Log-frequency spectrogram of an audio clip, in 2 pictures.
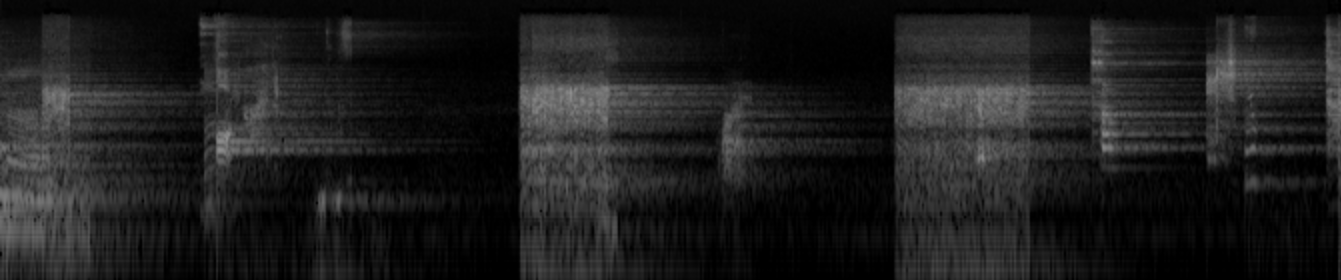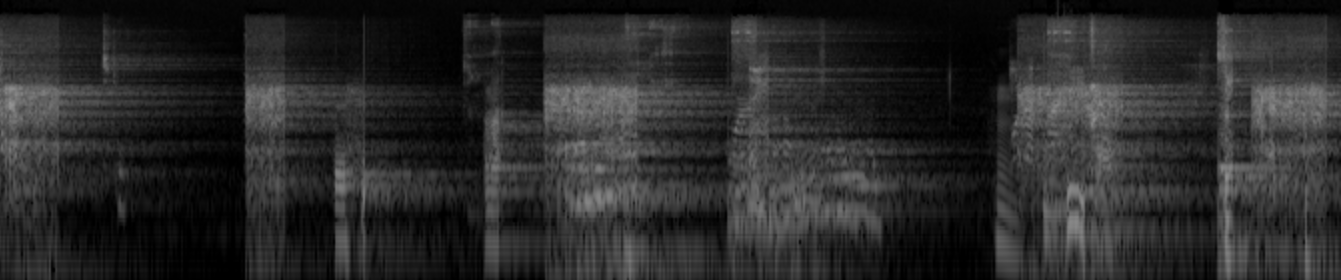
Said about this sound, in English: I'm gonna turn the white noise off. In my opinion, that white noise is just interference. It's kind of blocks out what's being said.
